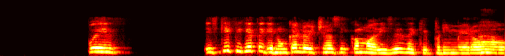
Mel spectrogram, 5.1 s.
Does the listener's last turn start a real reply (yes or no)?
no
